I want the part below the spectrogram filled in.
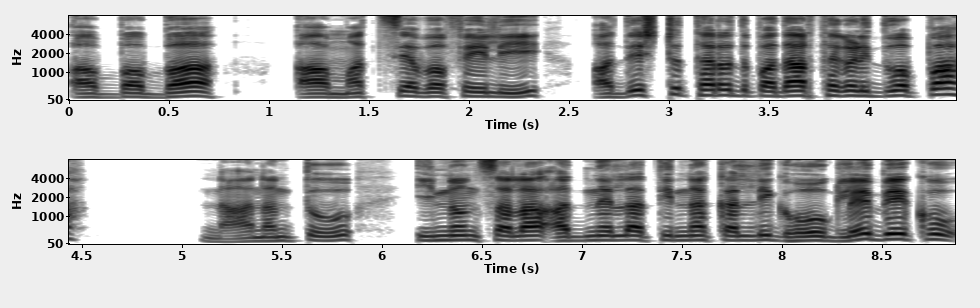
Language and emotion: Kannada, surprised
